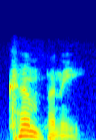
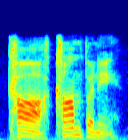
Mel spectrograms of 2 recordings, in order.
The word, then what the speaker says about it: company: For example, company is pronounced company and not company.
